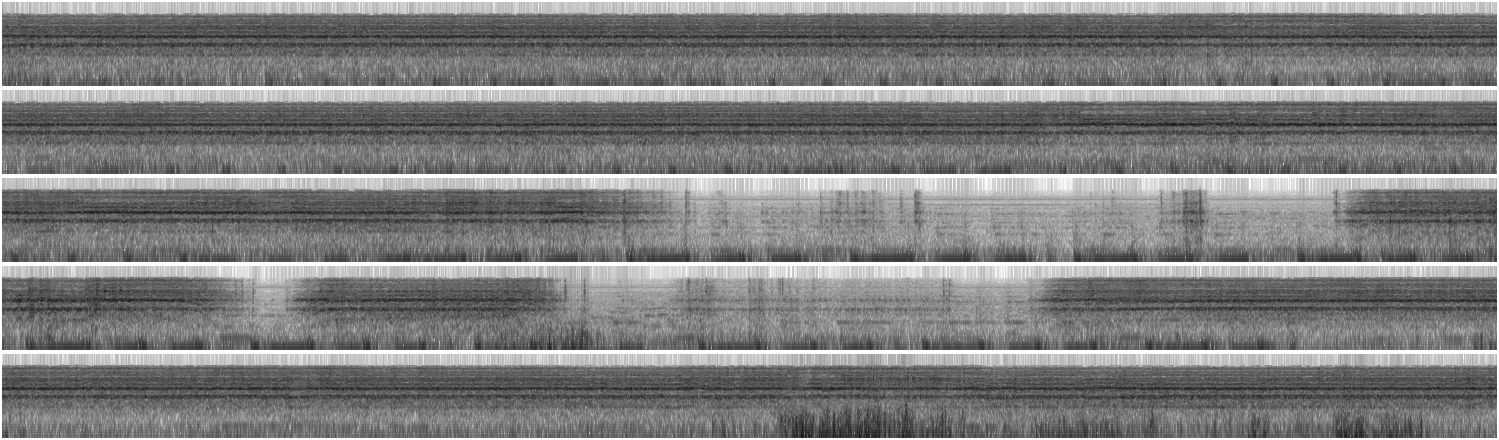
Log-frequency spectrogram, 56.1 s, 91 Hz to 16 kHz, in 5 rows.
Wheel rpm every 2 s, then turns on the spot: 160, 160, 160, 160, 160, 160, 160, 160, 160, 160, 160, 160, 160, 80, 0, 0, 100, 100, 120, 20, 40, 160, 160, 160, 160, 160, 160, 160.
38-40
